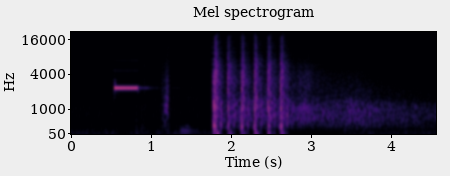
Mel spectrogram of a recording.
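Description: A Glock 19 pistol fitted with a Southwest Precision stubby compensator fires five rapid, loud shots in quick succession, each sharp crack ringing out into a decaying outdoor echo, preceded by a couple of electronic timer beeps.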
